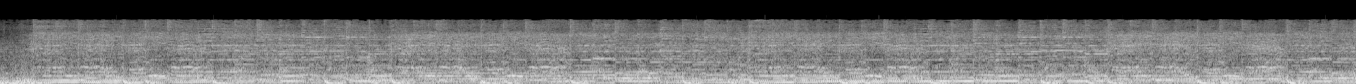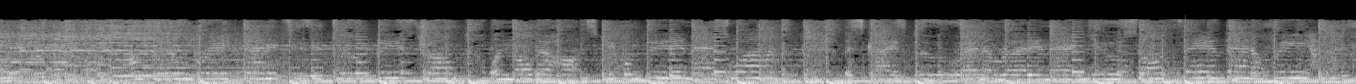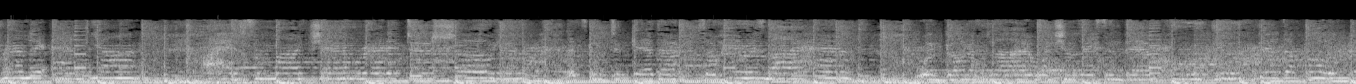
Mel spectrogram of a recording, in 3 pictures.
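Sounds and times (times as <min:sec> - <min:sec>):
upbeat pop song with vocals and full band arrangement, song contest entry: 0:00.2 - 0:40.6.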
